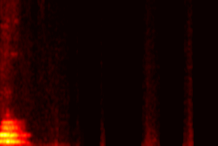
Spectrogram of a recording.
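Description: A woman's short voiced breath or murmur lasting about a third of a second right at the start, then dead silence, the audio cut to nothing.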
